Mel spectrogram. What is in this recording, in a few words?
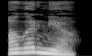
"ಅವರ್ಣ್ಯ", Kannada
